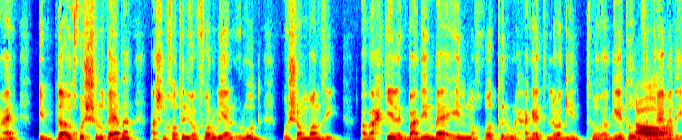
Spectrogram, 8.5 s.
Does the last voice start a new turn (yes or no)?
yes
